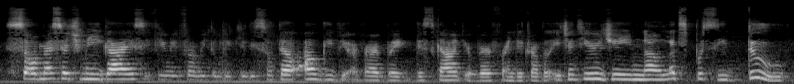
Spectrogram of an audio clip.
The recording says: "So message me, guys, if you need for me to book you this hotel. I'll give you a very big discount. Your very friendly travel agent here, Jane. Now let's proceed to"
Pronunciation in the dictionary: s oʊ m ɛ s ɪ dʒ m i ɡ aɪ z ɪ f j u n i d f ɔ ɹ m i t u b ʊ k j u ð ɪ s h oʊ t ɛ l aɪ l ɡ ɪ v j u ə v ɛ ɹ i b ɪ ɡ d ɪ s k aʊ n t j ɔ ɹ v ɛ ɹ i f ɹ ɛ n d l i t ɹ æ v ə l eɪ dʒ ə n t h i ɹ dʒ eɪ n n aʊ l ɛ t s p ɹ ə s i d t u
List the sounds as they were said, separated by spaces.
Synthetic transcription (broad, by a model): s oʊ m ɛ s ɪ dʒ m i ɡ aɪ s ɪ f j u n i d f ɔ ɹ m i t u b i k j u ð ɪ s h oʊ t ɛ l aɪ l ɡ ɪ v j u ə v ɛ ɹ i b ɪ ɡ d ɪ s k aʊ n t j ɔ ɹ v ɛ ɹ i f ɹ ɛ n d l i t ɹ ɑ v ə l eɪ dʒ ə n t h i ɹ dʒ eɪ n n aʊ l ɛ t s p ɹ ə s i d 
